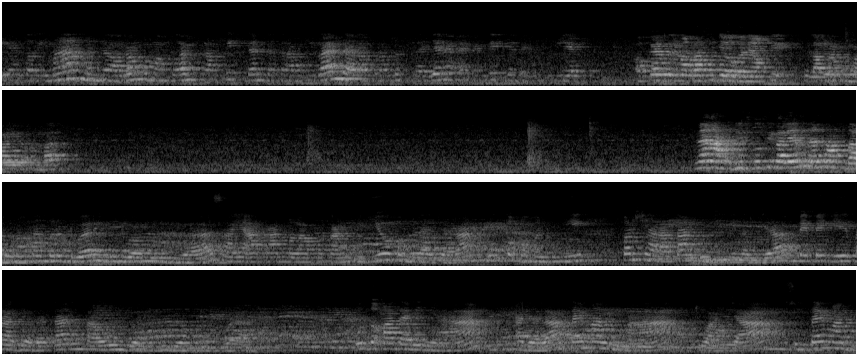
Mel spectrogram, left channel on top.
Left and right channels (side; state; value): both; different; correlation 0.00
